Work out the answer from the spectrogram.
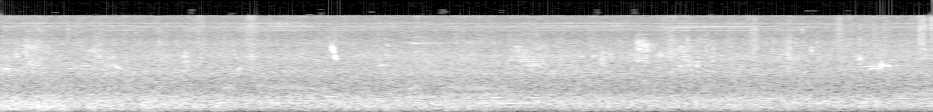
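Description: Scattered short bird chirps over a steady low background noise, with one slightly louder chirp near the end.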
